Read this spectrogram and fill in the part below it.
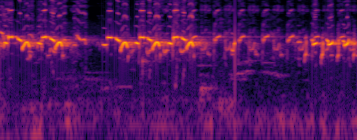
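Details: Sooty-headed bulbul used as a lure so caged birds will sing, sounding aggressive: quick, cascading chirps in short lively runs, slightly softer toward the end.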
